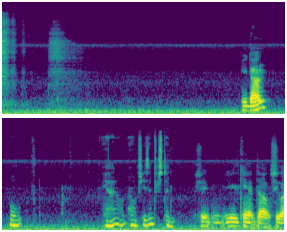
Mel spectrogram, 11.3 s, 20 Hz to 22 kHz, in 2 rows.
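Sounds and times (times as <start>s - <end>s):
quiet hum with a faint steady tone: 0.0s - 11.3s
cat sniffing close to the microphone: 0.9s - 1.5s
speech: 4.8s - 6.2s, 7.7s - 11.3s.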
